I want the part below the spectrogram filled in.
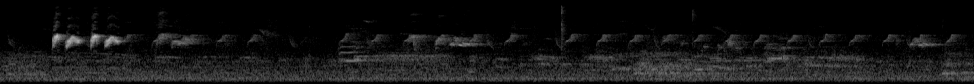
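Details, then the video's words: Morning red-whiskered bulbul in song training for the forest-style double note: one loud, rapid four-note warbled phrase, then a long run of faint, quickly repeated chirps and distant bird calls. "Luyện giọng chào mào hót sáng, ép chào mào hót âm kép già rừng hay tuyệt!"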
